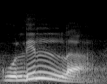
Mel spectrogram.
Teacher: Tapi idgham syamsi dimasukkan seperti kita mengatakan asyamsi, sehingga lamnya, lam yang pertamanya tidak dibaca, langsung masuk ke lam yang kedua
